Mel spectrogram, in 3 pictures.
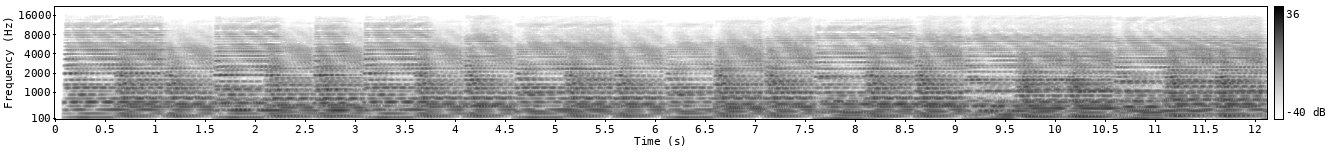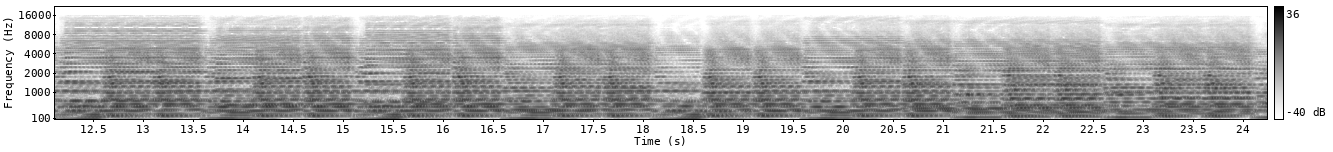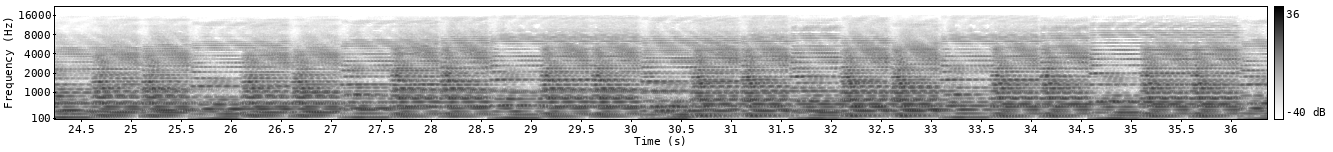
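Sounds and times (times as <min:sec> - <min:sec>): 
accordion: 0:00.0 - 0:36.3.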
